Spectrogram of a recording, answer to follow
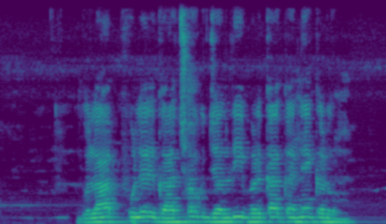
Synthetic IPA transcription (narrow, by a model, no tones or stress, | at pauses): ɡʊlaːb̚pʰuleːɾɡaːt͡ʃʰoːkd͡ʒəld̪iːbəɽkaːkənẽːk̬əɽuːm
